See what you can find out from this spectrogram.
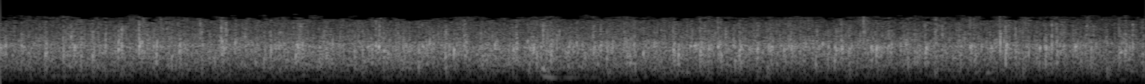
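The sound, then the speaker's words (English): Sustained audience applause for children who have just sung a piece, a dense steady wash of many hands clapping at an even loudness for several seconds, with no talking over it. “You know, first of all, I got to share this applause with them children.”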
